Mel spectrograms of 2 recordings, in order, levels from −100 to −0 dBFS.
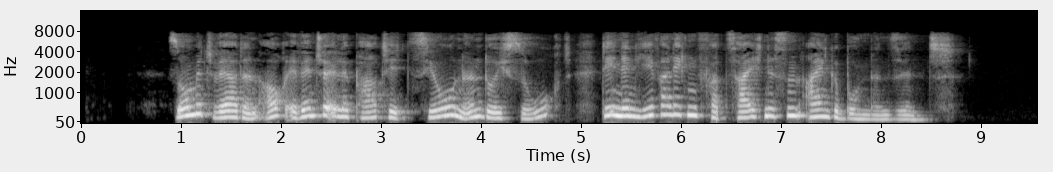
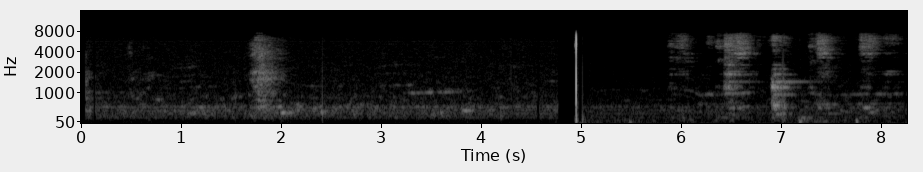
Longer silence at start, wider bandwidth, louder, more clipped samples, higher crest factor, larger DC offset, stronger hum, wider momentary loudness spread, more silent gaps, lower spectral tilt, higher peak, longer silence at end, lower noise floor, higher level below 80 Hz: second, 0.9 s vs 1.7 s; about the same, 7.8 kHz vs 7.6 kHz; first, -18 LUFS vs -41 LUFS; neither; second, 16 dB vs 48 dB; neither; neither; second, 11 LU vs 24 LU; second, none vs 4.77-4.93 s; first, -6.5 dB/octave vs 2.5 dB/octave; about the same, -2 dBFS vs -2 dBFS; first, 0.9 s vs 0.3 s; first, -89 dBFS vs -80 dBFS; first, -60 dBFS vs -84 dBFS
